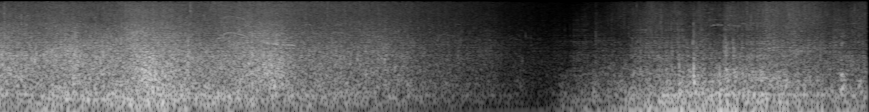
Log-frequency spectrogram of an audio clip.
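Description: Loud, rushing sea water surges and roars in broad waves against the hull of a small ship, coming in through the ship's sides, easing briefly into a quieter lull before swelling back up.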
